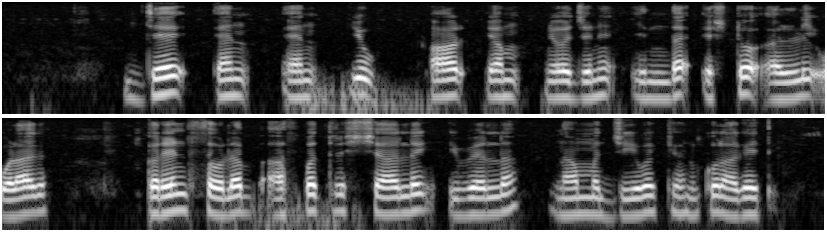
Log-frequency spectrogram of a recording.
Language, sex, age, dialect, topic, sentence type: Kannada, male, 25-30, Central, banking, statement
